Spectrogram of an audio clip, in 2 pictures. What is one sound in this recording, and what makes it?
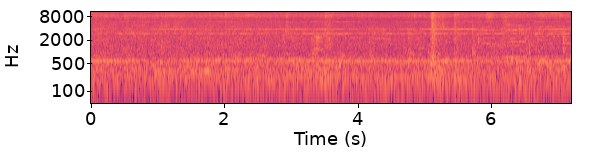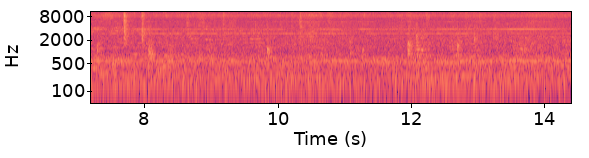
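A crowd of passengers murmurs and chatters nearby.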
